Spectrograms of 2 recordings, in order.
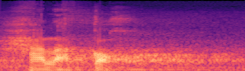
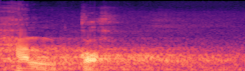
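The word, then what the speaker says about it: حلقة: Kesalahan nyebutnya halaqah ya. Kalau halaqo itu artinya tukang cukur. Yang lebih tepat halqah. Jadi bacanya halqatul Quran.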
